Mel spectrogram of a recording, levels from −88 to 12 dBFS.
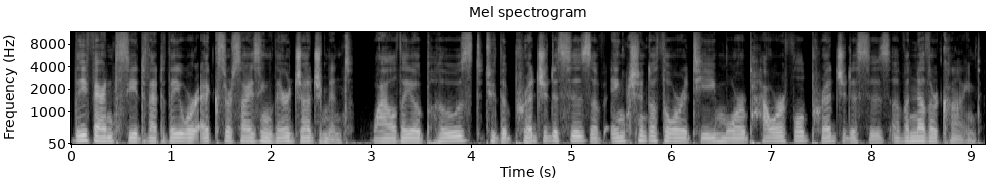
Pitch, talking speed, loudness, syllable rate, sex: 115 Hz, 150 wpm, -19 LUFS, 5.2 syllables/s, male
